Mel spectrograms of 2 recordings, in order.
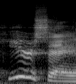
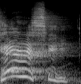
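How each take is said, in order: First: It is said like the word hearsay. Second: It is said like the word heresy. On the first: The speaker calls it wrong. "people were reading it as hearsay" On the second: The speaker calls it right. "it's heresy"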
